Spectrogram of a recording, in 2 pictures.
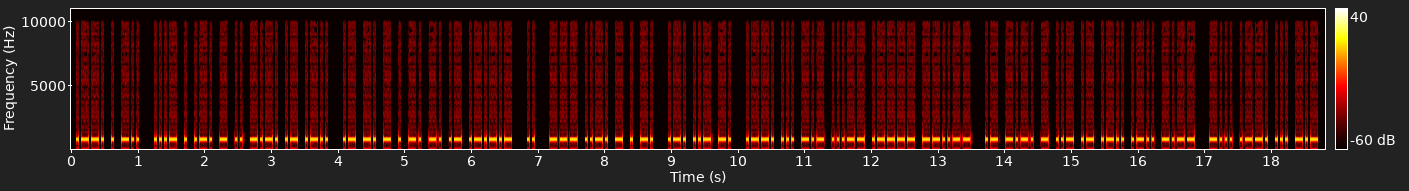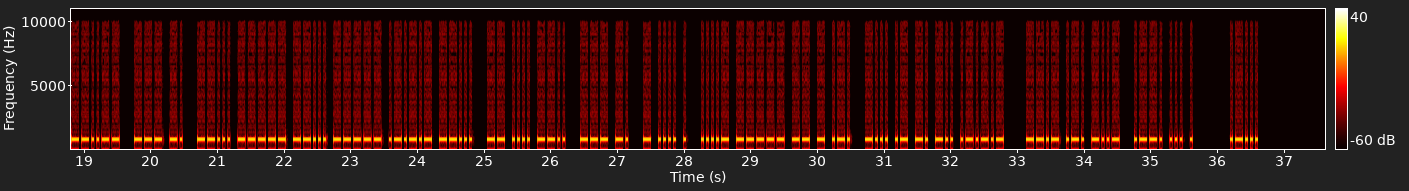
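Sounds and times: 
Morse code CW code groups on ham radio: 0:00.1 - 0:35.6, 0:36.2 - 0:36.6.

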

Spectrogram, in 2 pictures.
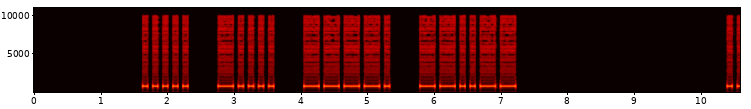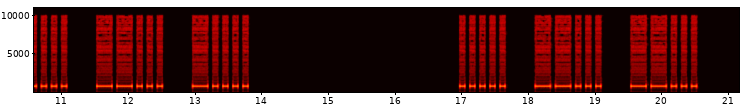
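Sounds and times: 
Morse code CW code groups: 0:01.6 - 0:07.2, 0:10.4 - 0:13.8, 0:17.0 - 0:20.6.

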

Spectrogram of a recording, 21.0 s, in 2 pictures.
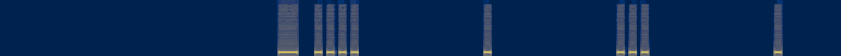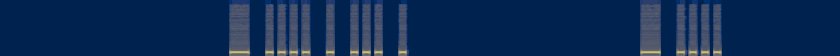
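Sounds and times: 
fast CW Morse code groups: 0:03.5 - 0:04.5, 0:07.7 - 0:08.1, 0:13.4 - 0:15.3, 0:18.6 - 0:19.6.

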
